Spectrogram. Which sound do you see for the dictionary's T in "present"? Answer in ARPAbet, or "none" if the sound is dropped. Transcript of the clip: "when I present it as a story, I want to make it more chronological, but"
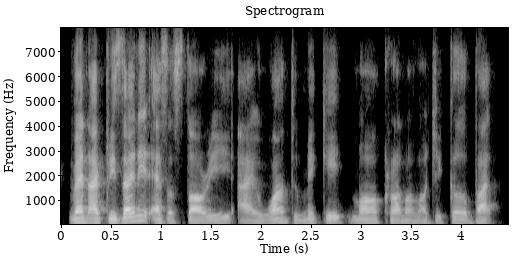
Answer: none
